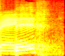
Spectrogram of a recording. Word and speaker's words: Beghe: B-E-G-H-E. How do you pronounce that? – Beige.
